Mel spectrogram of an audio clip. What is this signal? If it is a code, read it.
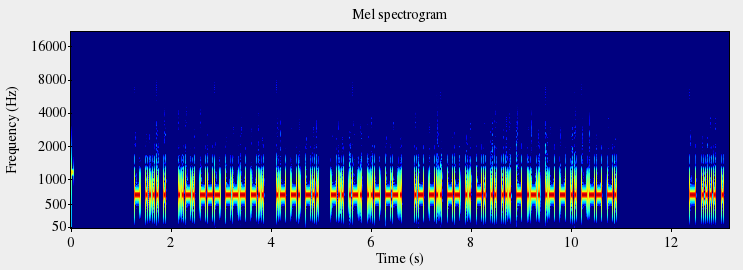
Morse code, heard as a keyed tone, about 31 wpm, 700 Hz. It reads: THE FOOD AND DRUG ADMINISTRATION THE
